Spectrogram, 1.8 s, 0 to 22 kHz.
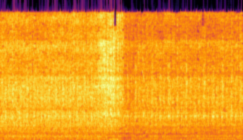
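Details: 1979 210 (4-cylinder, carbureted) after choke fix, idling high with air cleaner off: loud idle chuffing and stumbling unevenly with a sag; still misfiring, pulling wires 1 and 4 kills it, 2 and 3 change nothing; cause unconfirmed.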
